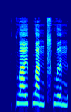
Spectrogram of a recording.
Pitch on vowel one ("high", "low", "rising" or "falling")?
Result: high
